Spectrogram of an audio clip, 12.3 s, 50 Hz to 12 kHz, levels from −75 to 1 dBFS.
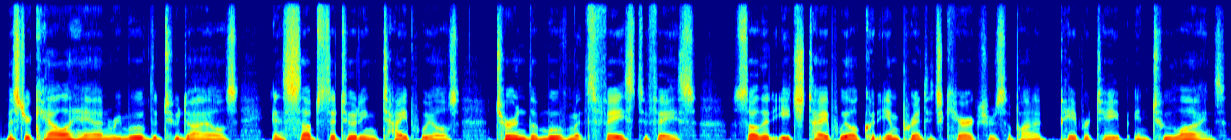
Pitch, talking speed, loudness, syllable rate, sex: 130 Hz, 155 wpm, -17 LUFS, 4.5 syllables/s, male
